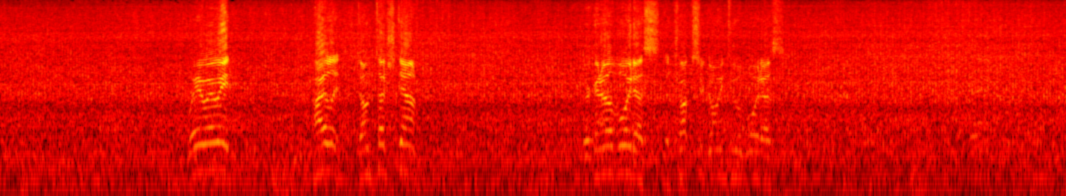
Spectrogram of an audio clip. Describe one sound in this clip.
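A helicopter's rotor drones steadily overhead.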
